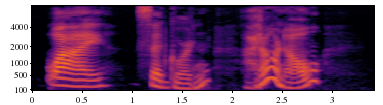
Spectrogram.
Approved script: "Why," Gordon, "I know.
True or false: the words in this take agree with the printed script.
false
